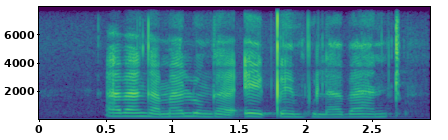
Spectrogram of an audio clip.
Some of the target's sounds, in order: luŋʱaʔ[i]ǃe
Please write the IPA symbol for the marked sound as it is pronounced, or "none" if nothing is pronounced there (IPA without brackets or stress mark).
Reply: ɛ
